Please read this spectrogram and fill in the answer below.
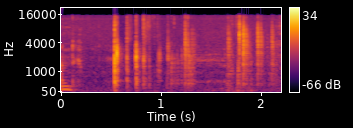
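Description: Handling noise close to the microphone: a string of short sharp clicks and knocks as a hand moves the small capacitor in front of the camera, the loudest about half a second in and another cluster near the end.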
